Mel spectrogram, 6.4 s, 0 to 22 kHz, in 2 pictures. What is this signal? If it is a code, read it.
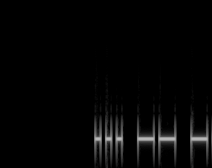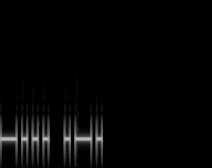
Morse code, heard as a keyed tone, about 15 wpm, 700 Hz. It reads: SM7R
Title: DXCC-100 Call Signs - 4 Characters - Repeated 3x - 15wpm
